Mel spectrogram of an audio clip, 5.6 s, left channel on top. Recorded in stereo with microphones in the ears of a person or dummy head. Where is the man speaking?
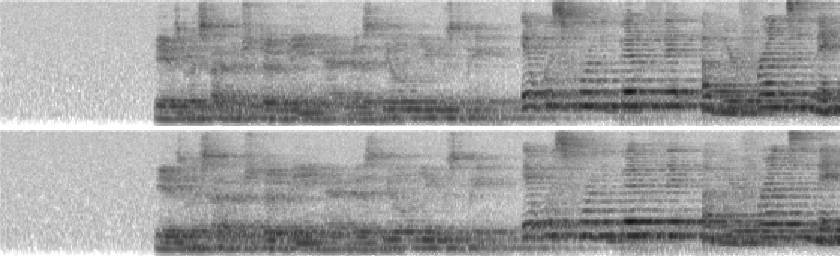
80° left, 4 m; by 3.3 s 35° left (ahead or behind), 3 m.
